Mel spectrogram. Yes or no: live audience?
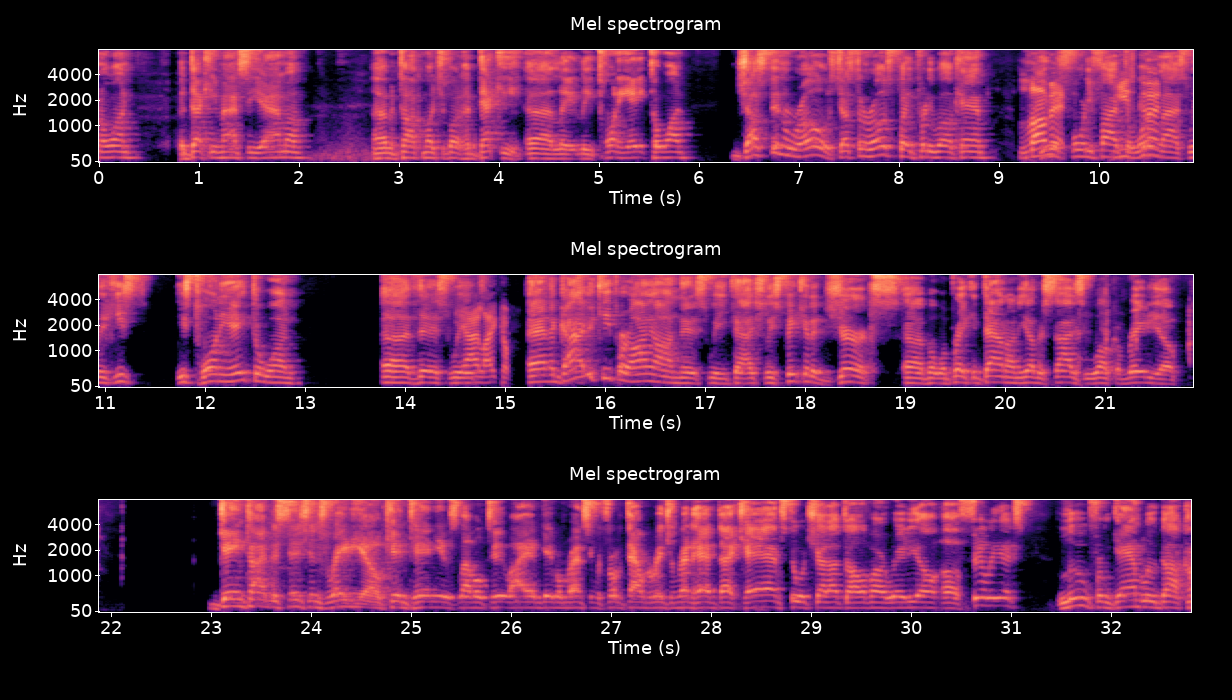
no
